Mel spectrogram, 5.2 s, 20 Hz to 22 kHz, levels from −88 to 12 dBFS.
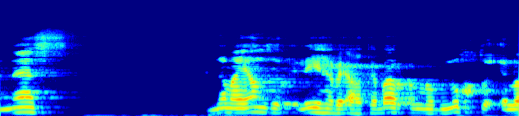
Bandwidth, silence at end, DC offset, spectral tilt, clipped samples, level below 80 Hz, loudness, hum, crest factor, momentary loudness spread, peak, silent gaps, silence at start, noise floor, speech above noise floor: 7.2 kHz; 0 s; under 0.1%; -5.5 dB/octave; under 0.1%; -68 dBFS; -23 LUFS; none; 20 dB; 11 LU; -4 dBFS; none; 0 s; -71 dBFS; 49 dB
